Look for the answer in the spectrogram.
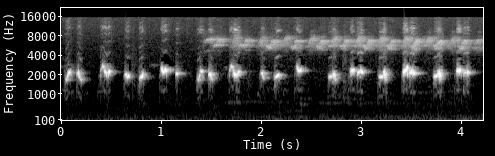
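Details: Long ropel trill of a yellow-vented bulbul: quick, liquid, whistled notes repeated rapidly in an unbroken chain, with a faint high hiss behind them in the second half.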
